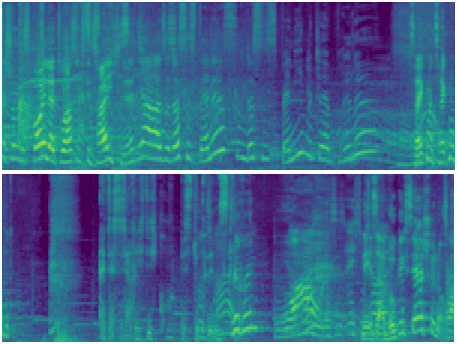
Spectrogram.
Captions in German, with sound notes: Es wurde schon gespoilert, du hast uns gezeichnet. Das ist Dennis und das Benni mit der Brille. Zeig mal, zeig mal, bitte. (Lachen) Richtig gut. Bist du Künstlerin? - Wow! Sah sehr schön aus.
